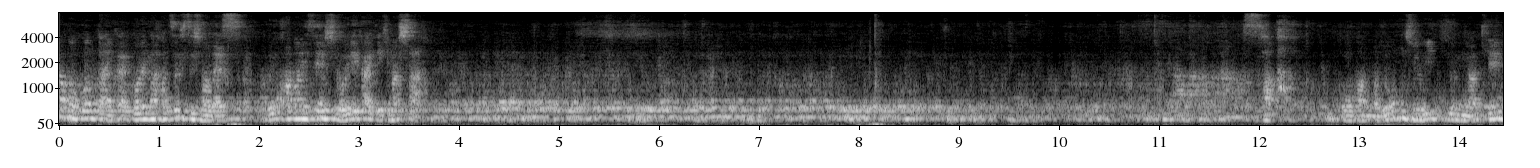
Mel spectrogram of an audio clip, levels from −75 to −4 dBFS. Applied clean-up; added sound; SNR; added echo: neural separator model SepFormer DNS4.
